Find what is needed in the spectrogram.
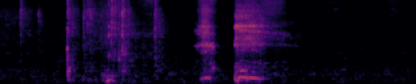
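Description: A woman clears her throat about a second in, then starts speaking.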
